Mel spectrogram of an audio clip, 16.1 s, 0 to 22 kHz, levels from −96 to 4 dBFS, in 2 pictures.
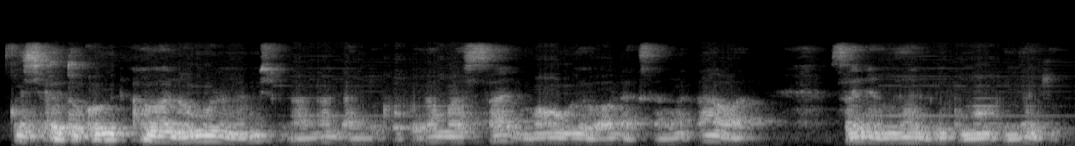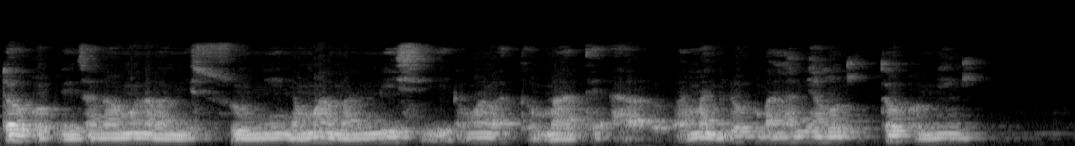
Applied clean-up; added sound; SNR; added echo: neural separator model SepFormer DNS4.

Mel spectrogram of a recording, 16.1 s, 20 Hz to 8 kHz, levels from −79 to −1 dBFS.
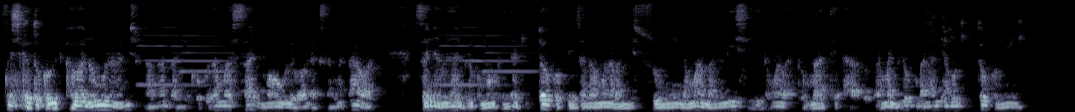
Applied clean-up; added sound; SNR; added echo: classical method WPE with log-MMSE.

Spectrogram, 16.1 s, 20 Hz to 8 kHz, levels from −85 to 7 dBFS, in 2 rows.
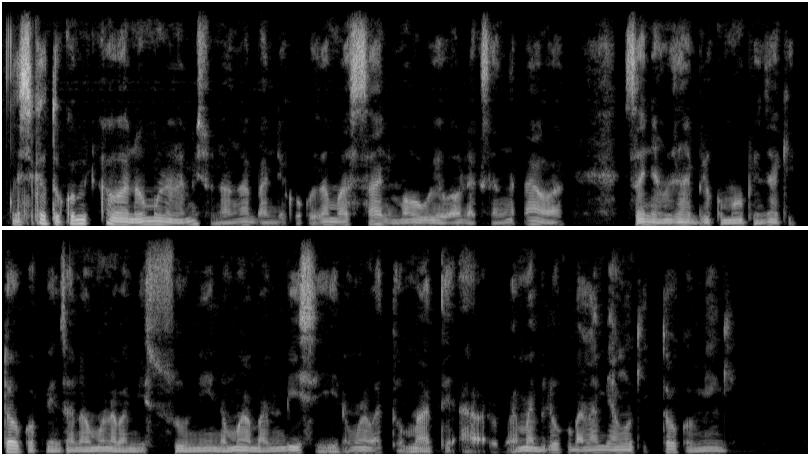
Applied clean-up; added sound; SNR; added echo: none; none; none; none.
